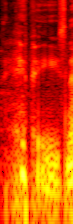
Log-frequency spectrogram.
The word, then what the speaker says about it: Hippeas: So just coming back to you, Craig, where can people find out about Hippies? Now, it's spelled HIPPEAS, Hippies. hippies.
